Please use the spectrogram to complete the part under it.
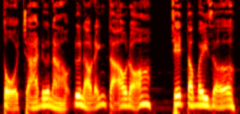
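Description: A man voicing a cranky old master who has choked on smoke and shouts curses at his apprentices. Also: mid-range voice, very animated, normal speed, soft background music, voice pushed up. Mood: angry, scolding. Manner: gruff, scolding, shouting.

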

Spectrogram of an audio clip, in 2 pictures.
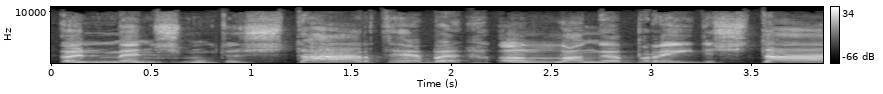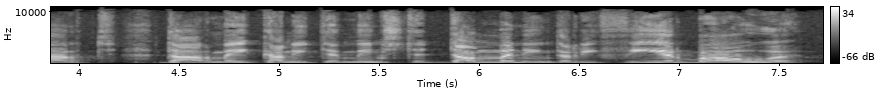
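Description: A man's voice: on the high side, very animated, takes it slowly, gravelly, hardly any pauses, pushed and bright, full character voice. A man voicing an earnest male beaver in a storybook. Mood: insistent.

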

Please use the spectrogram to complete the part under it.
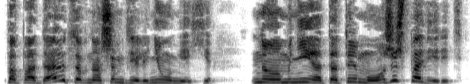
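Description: A woman's voice: a little high, measured pace. A woman reading an audiobook, voicing a bold and pushy southern fortune-teller who drawls a coaxing sales patter. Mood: sly.

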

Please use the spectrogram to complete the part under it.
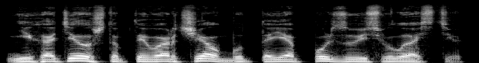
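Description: A man voicing a gruff older male raider with a dry, mocking manner and curt commands. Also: on the low side, moderate pace, dry recording, pitched below the performer's own voice, natural voice. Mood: wry.

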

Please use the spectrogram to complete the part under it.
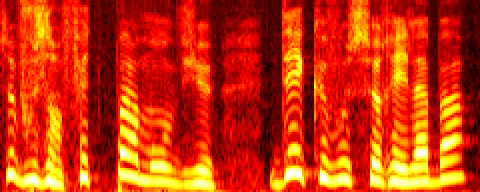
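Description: A woman's voice: on the high side, expressive, normal speed, a little mellow. A woman reading aloud voices a fatherly male spymaster reassuring his agent.

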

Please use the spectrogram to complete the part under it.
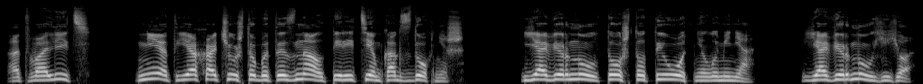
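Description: A woman voicing a menacing, foul-mouthed male gangster in a low, threatening growl. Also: a little slow, darkish tone, no echo, studio quality, lightly acted. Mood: gloating menace.

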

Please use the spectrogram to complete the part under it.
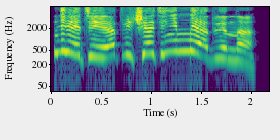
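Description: A man voicing a shrill, spiteful elderly woman neighbor who scolds and gloats in a squealing voice. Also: animated, moderate pace, sharp tone, no room sound, clean studio sound, full character voice. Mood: shrieking. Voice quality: shrill, shrieking.

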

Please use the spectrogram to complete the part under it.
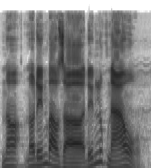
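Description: A man's voice: on the high side, animated, moderate pace, a bit bright, faint music behind, voice pushed up. A man doing an alarmed middle-aged father. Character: worried middle-aged father calling to his son.

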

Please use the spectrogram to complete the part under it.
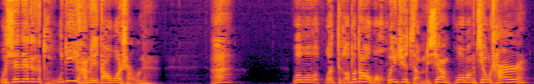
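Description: A man's voice: high-pitched, very animated, moderate pace, few pauses, breathy edge, voice pushed up, full character voice. A man voicing a flustered envoy who stammers anxiously.

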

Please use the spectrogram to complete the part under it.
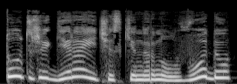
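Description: Mellow-voiced woman narrating a story. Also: high voice, big pitch swings, moderate pace, no echo, studio quality.

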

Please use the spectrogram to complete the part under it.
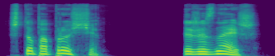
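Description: A jealous, rough-spoken young man growls out his words, as a male audiobook reader plays him. The tone is dark and mellow. The recording is dry and close. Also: high voice, animated, a little slow, no echo. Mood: wry. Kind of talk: audiobook character voice.

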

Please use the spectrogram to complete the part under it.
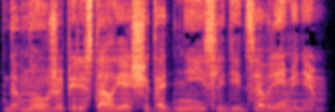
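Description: A male audiobook reader voicing a dying old prisoner in his sixties who speaks slowly, quietly and wearily. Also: sits low, slightly rough, no echo, clean studio sound. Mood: resigned. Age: 60s. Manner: slow, hushed, sighing. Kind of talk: audiobook character reading.

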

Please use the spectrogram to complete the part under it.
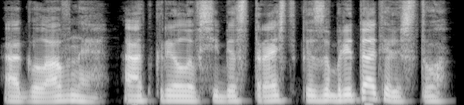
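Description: A man plays an earnest young nobleman with a passion for invention, speaking in an audiobook. His tone is bright and forward, his manner calm and reassuring, and the recording is dry and close. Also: fairly high pitch, brisk, dry recording. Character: young male lord, earnest inventor, gentle. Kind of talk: audiobook character reading.

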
